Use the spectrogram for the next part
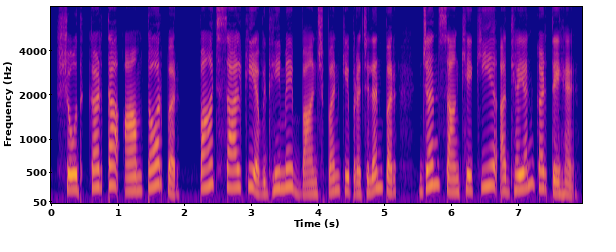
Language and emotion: Hindi, neutral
